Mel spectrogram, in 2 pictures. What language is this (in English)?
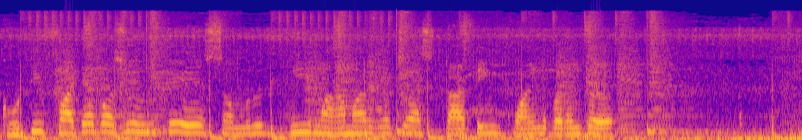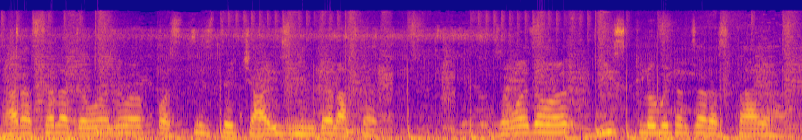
Hindi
